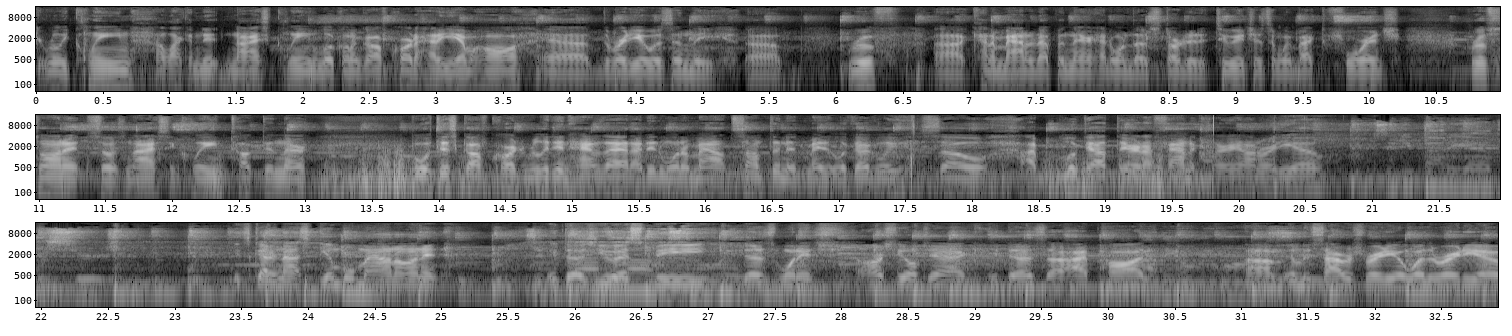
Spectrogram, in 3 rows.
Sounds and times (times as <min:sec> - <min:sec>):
Speech: 0:00.0 - 0:10.2, 0:10.8 - 0:13.0, 0:13.8 - 0:20.6, 0:23.4 - 0:25.0, 0:25.7 - 0:30.4, 0:31.0 - 0:32.9
Music: 0:00.0 - 0:32.9.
